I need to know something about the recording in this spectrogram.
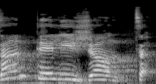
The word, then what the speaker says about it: intelligente: You say a girl will now say je suis intelligente. The T will be pronounced.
